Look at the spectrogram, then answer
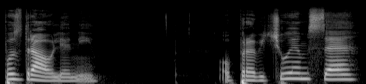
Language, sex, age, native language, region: Slovenian, female, 18-29, Slovenian, Central Slovenia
